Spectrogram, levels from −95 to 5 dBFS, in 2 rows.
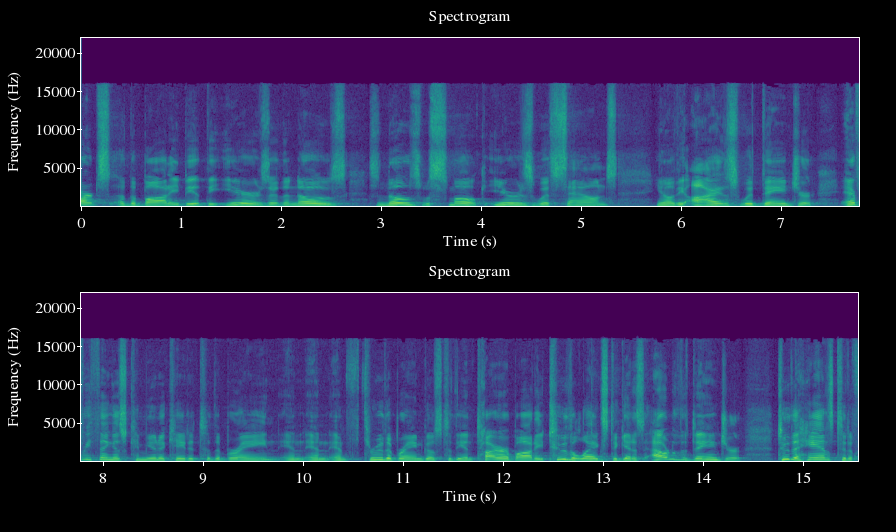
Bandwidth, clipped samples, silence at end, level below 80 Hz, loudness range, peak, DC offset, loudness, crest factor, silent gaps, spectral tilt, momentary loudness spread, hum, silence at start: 16.5 kHz; under 0.1%; 0 s; -70 dBFS; 3 LU; -8 dBFS; 0.1%; -26 LUFS; 18 dB; none; -4.5 dB/octave; 9 LU; none; 0 s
